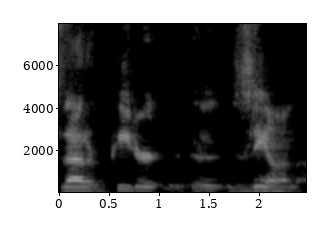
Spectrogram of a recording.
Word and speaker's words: Zeihan: It's that of Peter Zeihan. I think he pronounces his name. It's Zeihan. He's someone who has made a life work of studying, especially demographics and things related to the future.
